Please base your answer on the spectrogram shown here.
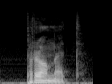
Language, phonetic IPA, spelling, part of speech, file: Polish, [ˈprɔ̃mɛt], promet, noun, Pl-promet.ogg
